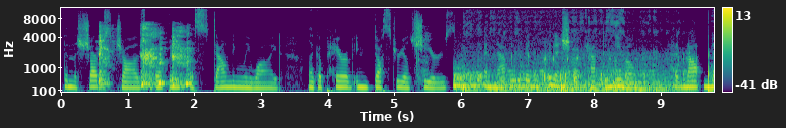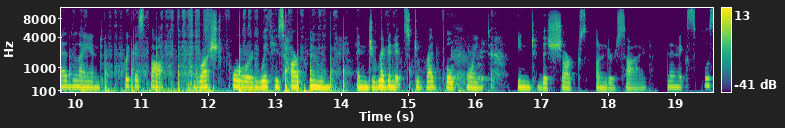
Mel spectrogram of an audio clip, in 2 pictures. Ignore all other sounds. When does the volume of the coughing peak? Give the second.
1 s.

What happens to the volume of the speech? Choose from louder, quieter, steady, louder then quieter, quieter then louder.
louder then quieter.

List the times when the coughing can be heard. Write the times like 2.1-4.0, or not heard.
0.5-2.0, 15.4-16.5.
